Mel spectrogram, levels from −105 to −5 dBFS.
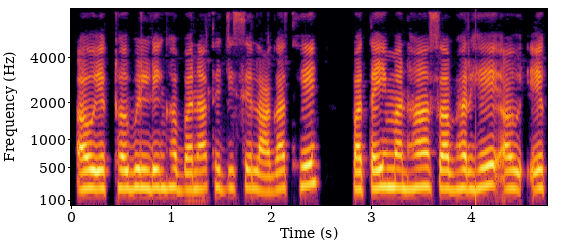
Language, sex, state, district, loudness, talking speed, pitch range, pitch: Chhattisgarhi, female, Chhattisgarh, Sarguja, -16 LUFS, 215 wpm, 225-240 Hz, 230 Hz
